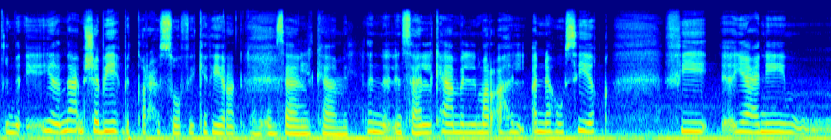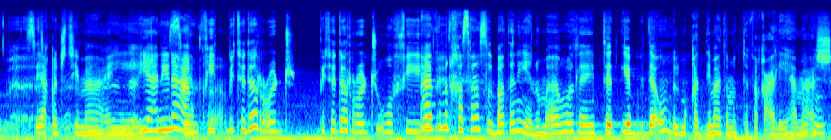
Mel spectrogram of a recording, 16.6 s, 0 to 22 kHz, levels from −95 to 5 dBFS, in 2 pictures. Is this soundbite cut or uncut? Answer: cut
